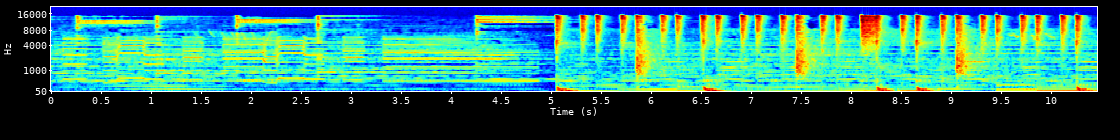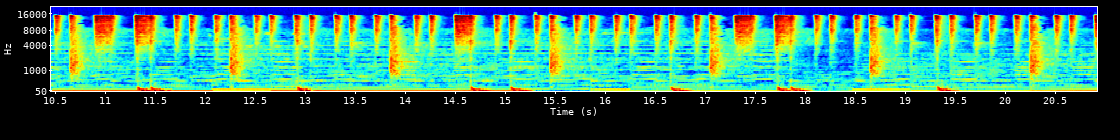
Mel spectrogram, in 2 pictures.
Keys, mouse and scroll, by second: 0.4 ctrl+Num_Lock, 1.0 click, 3.4 alt+shift+scroll down 2, 4.2 ctrl+z, 4.5 click, 4.8 alt+shift+scroll up 2, 5.7 click, 10.0 alt+shift+scroll down 1, 10.8 scroll up 1.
